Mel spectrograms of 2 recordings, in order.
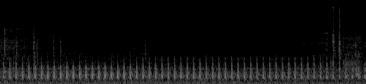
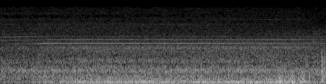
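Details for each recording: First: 2007 Toyota Avalon blower motor, under the passenger-side glovebox, cutting in and out: a steady whirring hum with a rhythmic chirp about 2.5 times a second. Little air moves even on high, pointing to a failing blower motor that was replaced. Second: 2007 Toyota Avalon with new blower motor installed, engine running, AC on: steady even rush of air over the idle, no surging or hesitation; normal blower operation after replacement.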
